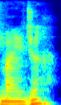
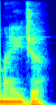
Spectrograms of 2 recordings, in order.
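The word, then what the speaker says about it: Maja: standard player on Josh major m it's pronounced Maj not major well send him on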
